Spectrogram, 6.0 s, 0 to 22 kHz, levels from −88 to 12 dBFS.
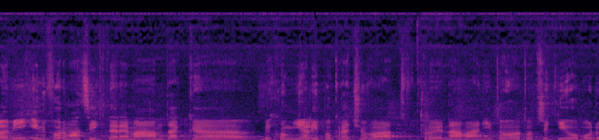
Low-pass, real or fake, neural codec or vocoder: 19.8 kHz; fake; vocoder, 48 kHz, 128 mel bands, Vocos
